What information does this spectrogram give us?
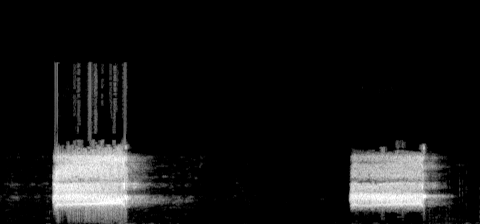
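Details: Barn owl (Tyto alba) giving its haunting, high-pitched scream call: two harsh, hissing screams, each under a second long and about three seconds apart, with silence between them.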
